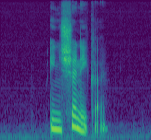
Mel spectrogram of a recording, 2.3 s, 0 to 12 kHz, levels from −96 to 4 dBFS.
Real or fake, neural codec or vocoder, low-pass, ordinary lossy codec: real; none; none; none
